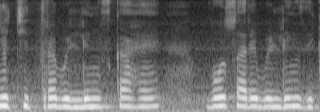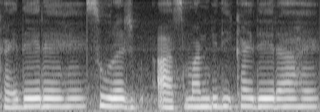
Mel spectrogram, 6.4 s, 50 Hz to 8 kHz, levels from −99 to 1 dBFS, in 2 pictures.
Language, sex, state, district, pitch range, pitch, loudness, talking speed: Hindi, female, Chhattisgarh, Bastar, 210-220 Hz, 210 Hz, -14 LUFS, 180 wpm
